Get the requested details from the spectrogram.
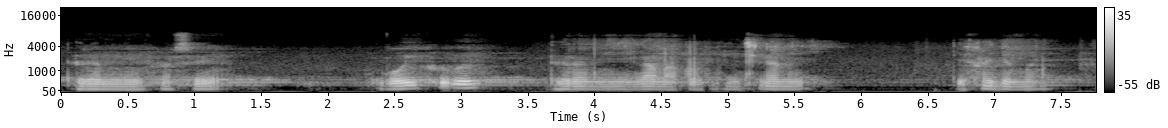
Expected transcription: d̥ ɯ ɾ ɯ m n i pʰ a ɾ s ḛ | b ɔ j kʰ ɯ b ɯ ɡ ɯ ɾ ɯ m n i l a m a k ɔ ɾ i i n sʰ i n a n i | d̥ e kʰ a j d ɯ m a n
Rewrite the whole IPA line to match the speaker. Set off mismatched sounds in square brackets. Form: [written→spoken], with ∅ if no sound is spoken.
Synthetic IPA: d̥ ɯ ɾ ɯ m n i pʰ a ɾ s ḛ | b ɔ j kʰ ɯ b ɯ [ɡ→d] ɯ ɾ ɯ m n i l a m a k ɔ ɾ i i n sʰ i n a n i | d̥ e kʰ a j d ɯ m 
